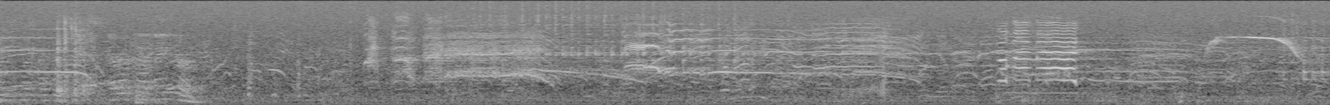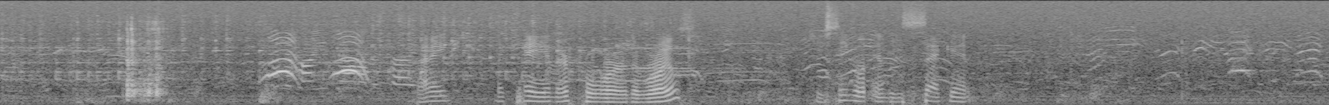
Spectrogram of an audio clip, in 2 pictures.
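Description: Young women chant and cheer outdoors at a distance.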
